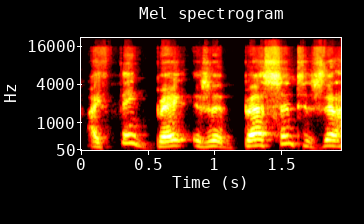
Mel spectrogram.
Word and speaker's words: Bessent: It's like, yeah, I mean, they're going to announce, I think, be is it Bessant? Is that how you say his name? Yeah. Bessent said that he's going to come out today and give details.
